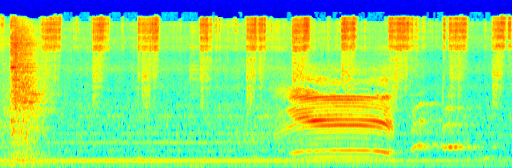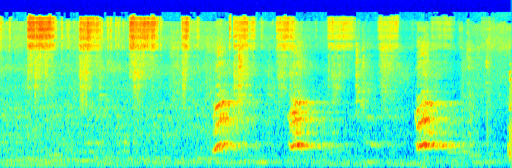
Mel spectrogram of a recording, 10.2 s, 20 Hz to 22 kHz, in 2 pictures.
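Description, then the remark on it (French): Dairy cows from a herd of 50 moo inside a barn at morning milking time: one long drawn-out low call, then several shorter moos, over a steady mechanical hum of milking equipment, with occasional clanks and a dog's bark. “Vous avez combien de vaches? 50 vaches laitières.”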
